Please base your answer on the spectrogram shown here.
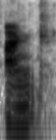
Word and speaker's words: Ankh: Ankh yeah, Ahmed. Ah, okay. Ankh yeah. I like, but it's pronounced Ankh.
